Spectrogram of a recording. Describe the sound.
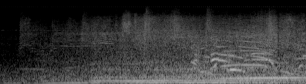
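Four-wheel-drive vehicles in a rally race along a beach, engines roaring and droning, rising steadily in pitch as they accelerate, loud, with a faint voice under the motor noise.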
